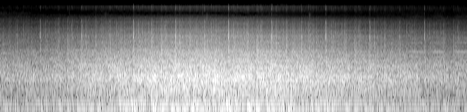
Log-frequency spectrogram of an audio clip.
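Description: A tram rumbles past and fades away.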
